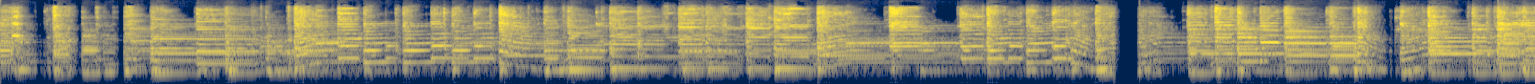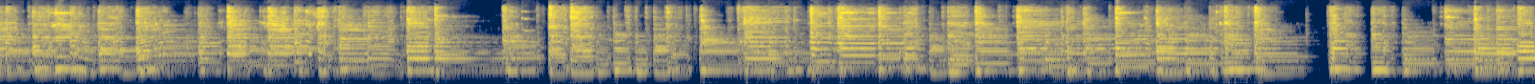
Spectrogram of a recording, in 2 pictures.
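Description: Solo steel-string acoustic guitar playing an instrumental blues passage, busy picked notes over a steady bass, with a brief break about eleven seconds in. The sound is cut off above the treble, as through a video call.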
